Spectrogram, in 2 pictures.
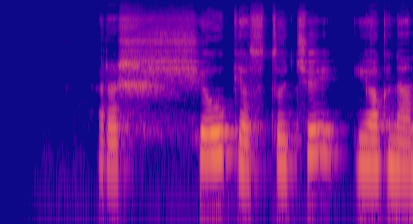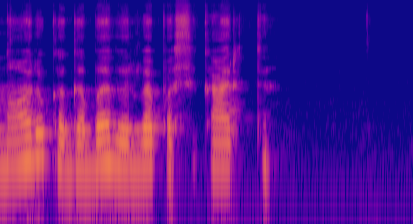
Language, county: Lithuanian, Vilnius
